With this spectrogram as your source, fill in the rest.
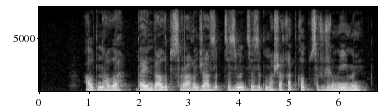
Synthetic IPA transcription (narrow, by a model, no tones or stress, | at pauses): ɑ̰lˠd̪ənɑlˠɑ | d̪ɑjənd̪ɑlˠəpsʊɾɑʁənʒɑzəp̚t̪ʰɪzmɪnt̪ʰɪzɪpmɑʃɑqɑt̪qʰəlˠəpsʊɾʒʏɾmejmɪn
